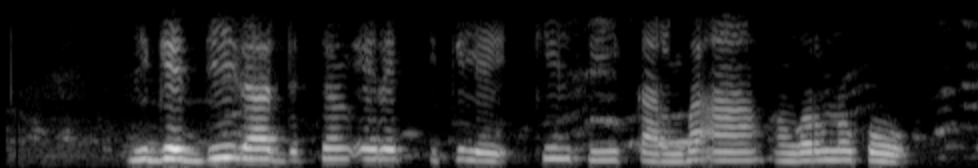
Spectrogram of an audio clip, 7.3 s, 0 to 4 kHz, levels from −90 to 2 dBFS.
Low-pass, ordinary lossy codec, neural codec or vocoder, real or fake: 3.6 kHz; Opus, 64 kbps; none; real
